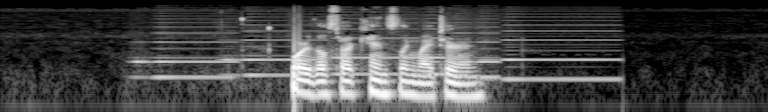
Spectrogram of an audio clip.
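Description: A short electronic game tune plays in steady beeping notes.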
